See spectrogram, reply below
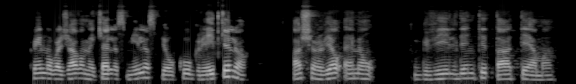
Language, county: Lithuanian, Vilnius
